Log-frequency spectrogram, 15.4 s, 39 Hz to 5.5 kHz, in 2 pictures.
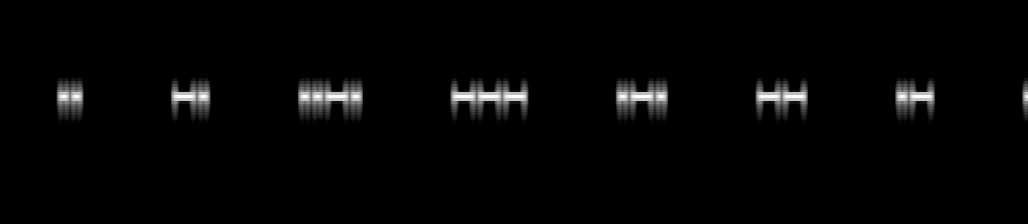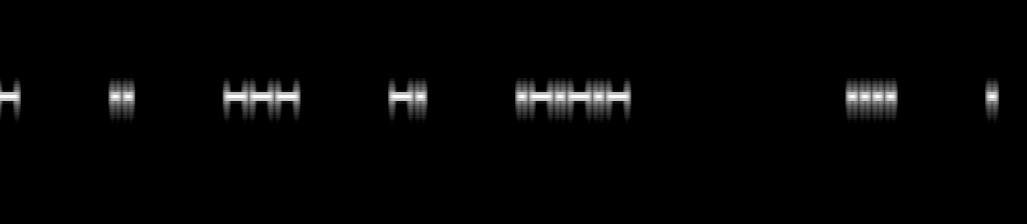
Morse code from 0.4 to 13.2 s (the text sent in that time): INFORMATION.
